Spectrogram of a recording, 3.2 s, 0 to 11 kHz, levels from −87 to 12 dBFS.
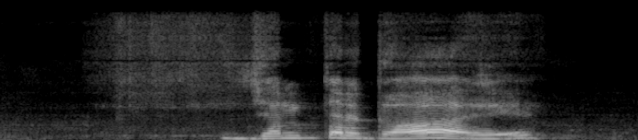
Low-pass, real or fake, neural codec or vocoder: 9.9 kHz; fake; codec, 32 kHz, 1.9 kbps, SNAC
